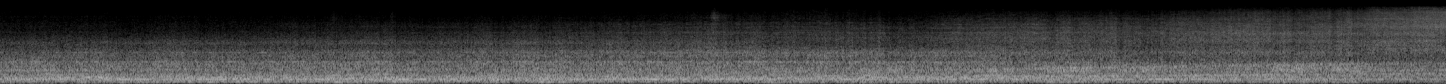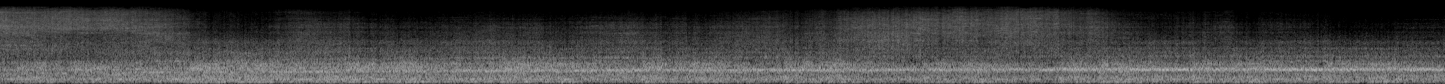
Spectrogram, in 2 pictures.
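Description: N700-series Shinkansen pulling out of the platform, its motor whine rising steadily in pitch as it gathers speed, with a rush of air and wheel noise as the cars slide past.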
